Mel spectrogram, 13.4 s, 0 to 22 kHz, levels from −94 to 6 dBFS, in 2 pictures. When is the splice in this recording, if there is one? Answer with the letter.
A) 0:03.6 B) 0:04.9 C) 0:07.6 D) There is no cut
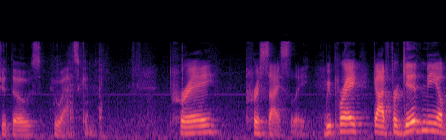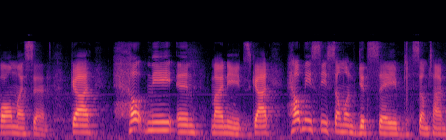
B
